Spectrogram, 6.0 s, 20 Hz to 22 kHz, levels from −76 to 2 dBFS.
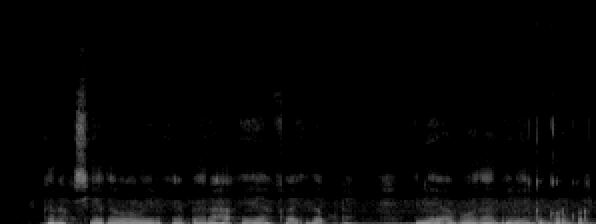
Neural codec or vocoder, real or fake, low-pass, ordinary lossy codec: none; real; 19.8 kHz; Opus, 64 kbps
